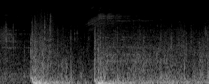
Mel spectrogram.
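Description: A loud burst of game sound effects rushes up.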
